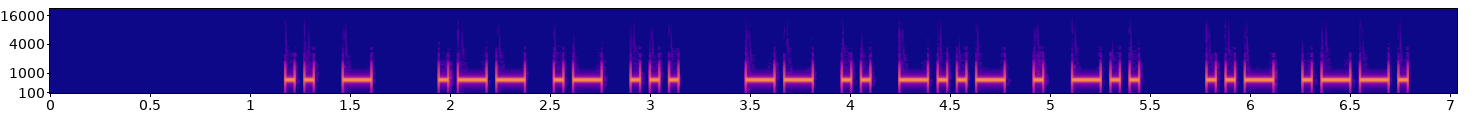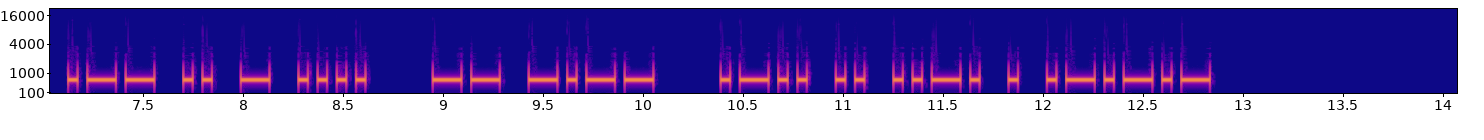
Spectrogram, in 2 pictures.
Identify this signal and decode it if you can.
Morse code, heard as a keyed tone, about 25 wpm, 700 Hz. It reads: IT WAS MIXED UP WITH MY LIFE.
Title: Sentences from Top 1500 Words 25wpm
